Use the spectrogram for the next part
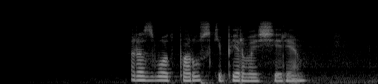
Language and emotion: Russian, neutral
